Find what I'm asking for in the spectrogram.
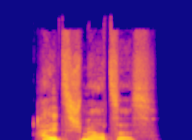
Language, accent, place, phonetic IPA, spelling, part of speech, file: German, Germany, Berlin, [ˈhalsˌʃmɛʁt͡səs], Halsschmerzes, noun, De-Halsschmerzes.ogg
- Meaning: genitive singular of Halsschmerz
